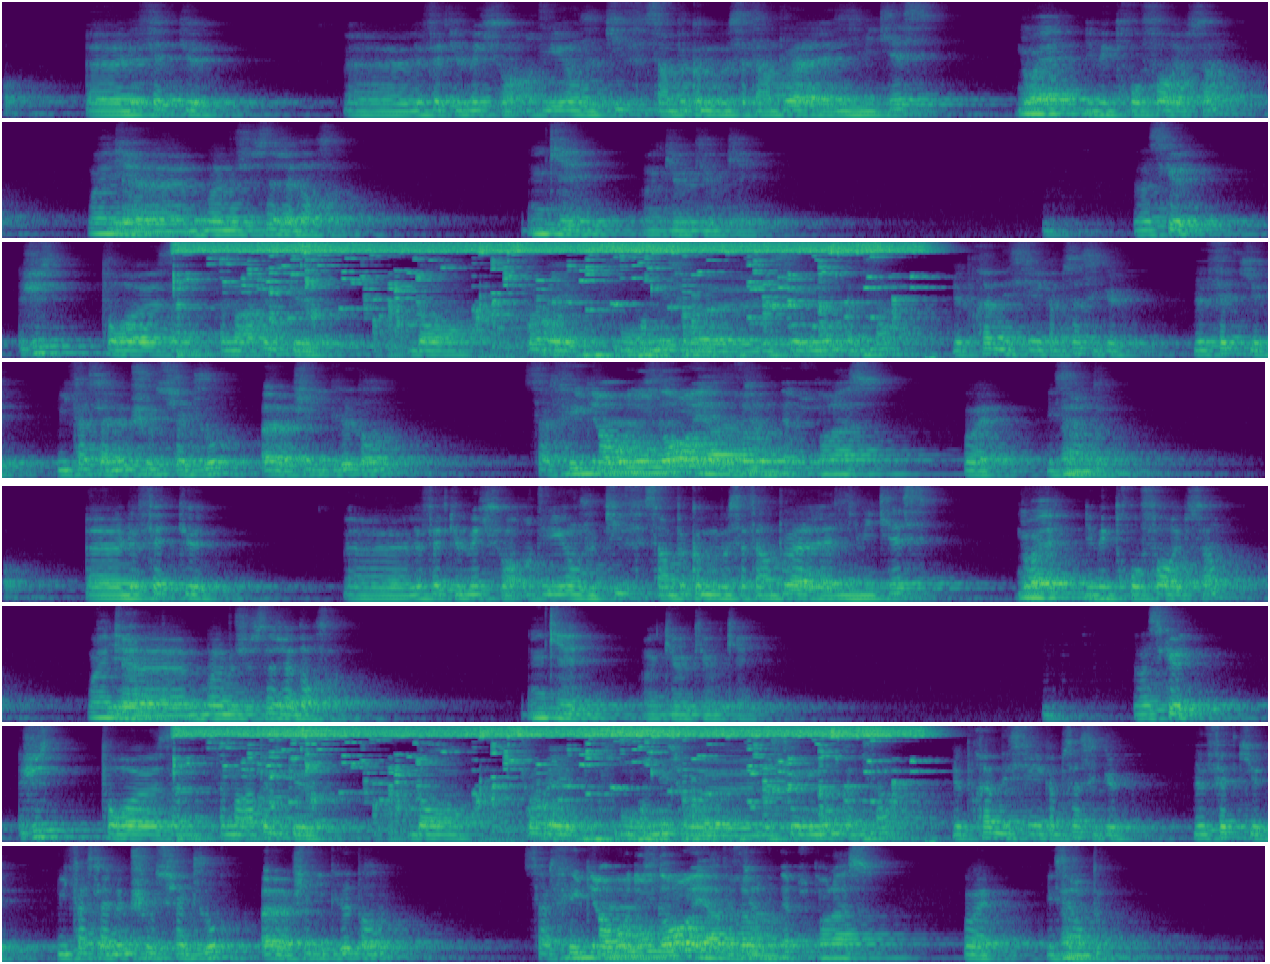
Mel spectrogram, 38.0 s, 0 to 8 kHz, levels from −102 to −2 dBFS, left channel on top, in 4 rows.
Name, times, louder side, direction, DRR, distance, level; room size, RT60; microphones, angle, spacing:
voice 1, 0.6-1.5 2.6-6.9 7.7-7.8 8.1-9.2 10.3-12.0 17.3-17.4 18.0-18.4 19.1-19.3 19.7-21.4 22.0-22.4 22.9-25.7 26.1-27.4 27.9-28.4 28.9-30.1 30.4-31.4 32.4-33.6 33.9-34.3 35.7-35.9 36.3-36.7, right 1 dB, 45° right, -3 dB, 0.6 m, -38 dB
voice 2, 7.6-8.0 10.1-10.5 13.4-13.9 14.3-15.1 18.3-18.4 32.7-35.0 36.4-36.6, right 1 dB, 75° right, 3 dB, 1.2 m, -35 dB
sound 1, 20.3-25.9, right 1 dB, ahead, 0.7 m, -30 dB
6.5 x 6.0 x 3.5 m, 1.3 s
head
